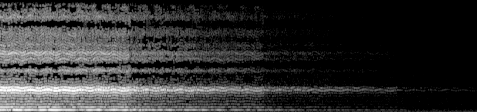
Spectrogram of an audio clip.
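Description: A man sings a long, wavering note into a microphone, then slowly fades away.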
